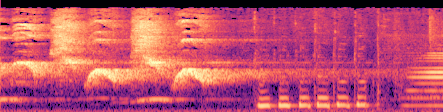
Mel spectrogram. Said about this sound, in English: And after a while, birds who were silent before, they started to join in. They started to sing.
